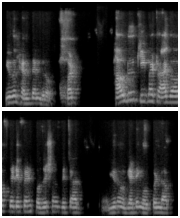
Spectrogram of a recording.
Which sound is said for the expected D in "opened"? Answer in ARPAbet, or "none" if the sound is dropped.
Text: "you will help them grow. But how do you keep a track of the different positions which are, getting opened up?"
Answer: D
